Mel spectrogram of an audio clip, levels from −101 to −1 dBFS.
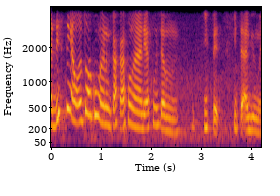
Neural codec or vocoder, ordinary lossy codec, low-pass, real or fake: codec, 44.1 kHz, 7.8 kbps, Pupu-Codec; none; 3.6 kHz; fake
